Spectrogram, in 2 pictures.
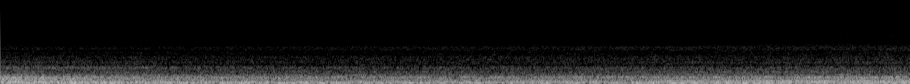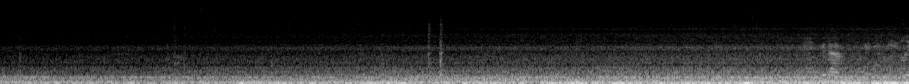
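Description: Airliner cabin noise during the landing rollout and taxi: a steady low rumble of engines and wheels on the runway with a faint steady hum, growing louder through the second half.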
